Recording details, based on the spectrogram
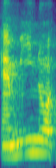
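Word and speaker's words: amino: अमाइनो acid क्या है? बहुत कोई इसे एमिनो एसिड भी प्रोनाउंस करते हैं, सो गो एज यू लाइक।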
